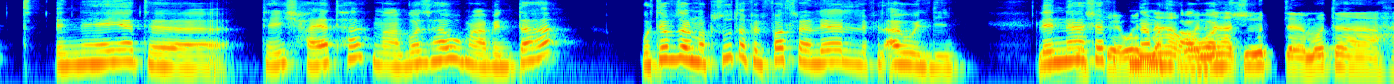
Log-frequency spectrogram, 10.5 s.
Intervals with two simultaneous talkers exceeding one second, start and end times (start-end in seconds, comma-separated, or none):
8.0-9.5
